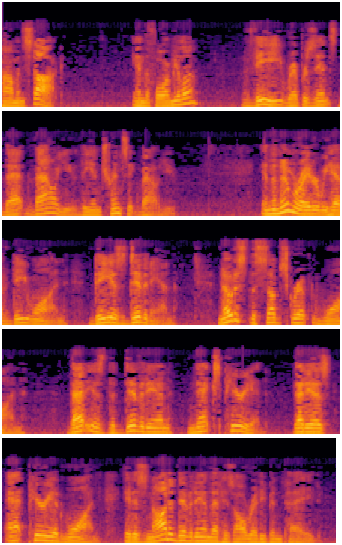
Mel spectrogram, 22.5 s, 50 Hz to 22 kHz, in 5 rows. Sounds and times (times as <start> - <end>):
Speech: 0.0 - 0.8, 1.7 - 6.9, 8.0 - 22.4.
